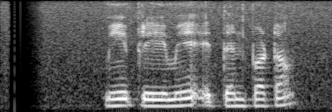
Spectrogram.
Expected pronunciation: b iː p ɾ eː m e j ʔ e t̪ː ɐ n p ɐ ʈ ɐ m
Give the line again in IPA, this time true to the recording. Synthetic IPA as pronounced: m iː p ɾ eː m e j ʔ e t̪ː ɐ n p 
